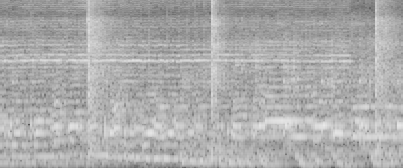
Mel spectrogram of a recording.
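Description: Loud Indian dance music played over a truck-mounted DJ sound system, with sharp percussion strikes and deep bass beats coming in several times a second from about halfway through.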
